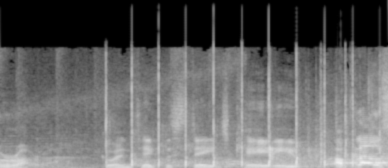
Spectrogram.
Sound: applause

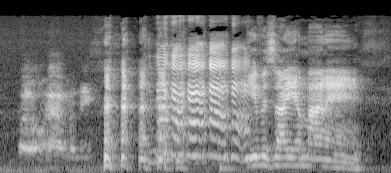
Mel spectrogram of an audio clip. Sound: laughs

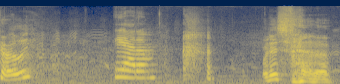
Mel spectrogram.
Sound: chuckles

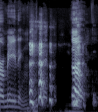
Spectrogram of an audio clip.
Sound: laughs

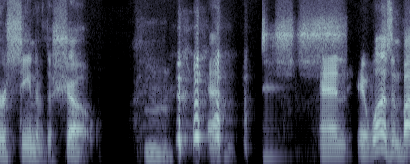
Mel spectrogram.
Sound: laughs

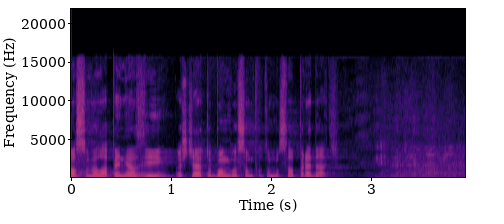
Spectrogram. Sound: laughter

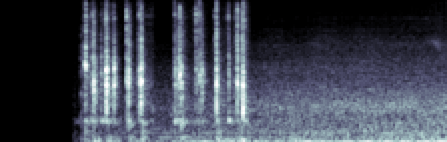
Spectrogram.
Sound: typing

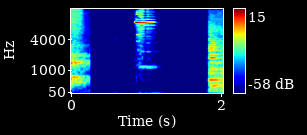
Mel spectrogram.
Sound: ding

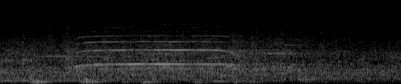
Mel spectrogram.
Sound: cheering

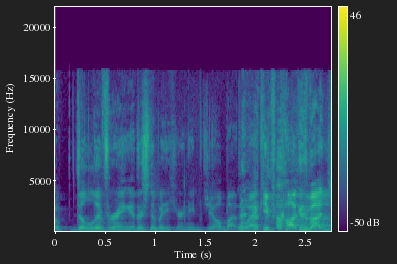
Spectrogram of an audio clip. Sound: both laugh

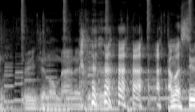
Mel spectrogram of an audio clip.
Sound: laughing together

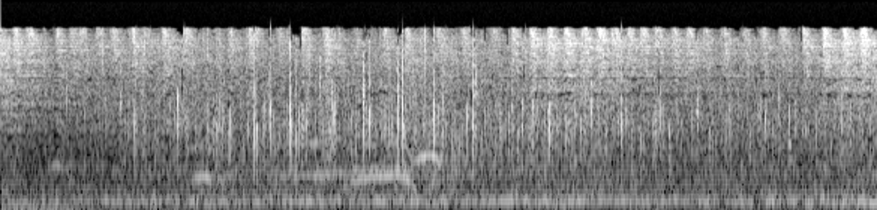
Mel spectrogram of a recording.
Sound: audience cheering; audience applauding

